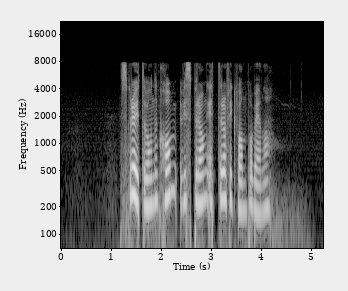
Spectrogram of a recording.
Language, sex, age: Norwegian, female, 33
